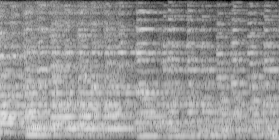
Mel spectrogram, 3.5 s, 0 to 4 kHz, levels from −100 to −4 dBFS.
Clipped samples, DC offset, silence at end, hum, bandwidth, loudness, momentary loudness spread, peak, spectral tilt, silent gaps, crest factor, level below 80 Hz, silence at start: under 0.1%; under 0.1%; 0 s; none; 4 kHz; -20 LUFS; 6 LU; -4 dBFS; -10 dB/octave; none; 16 dB; -36 dBFS; 0 s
